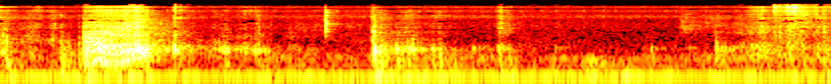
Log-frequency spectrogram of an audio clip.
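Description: A zipper on a small pouch rasps open.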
